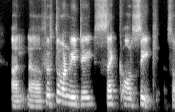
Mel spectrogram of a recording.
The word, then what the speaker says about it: sec: Fifth one we take sec or sec. So I prefer to read it as sec, sec A, because it is the from the full form secant of angle A.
